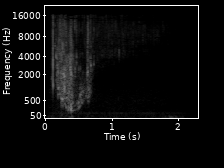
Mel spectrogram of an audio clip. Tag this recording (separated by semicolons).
flow; pool; small; splash; swirl; swirling; swooshing; water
